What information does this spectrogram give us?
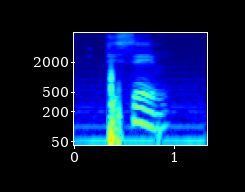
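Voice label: "disame", Nigerian Pidgin, male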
